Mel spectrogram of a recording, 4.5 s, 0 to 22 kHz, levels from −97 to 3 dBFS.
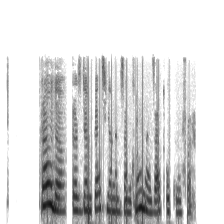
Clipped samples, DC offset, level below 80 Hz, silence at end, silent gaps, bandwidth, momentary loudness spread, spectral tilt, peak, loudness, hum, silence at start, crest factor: under 0.1%; under 0.1%; -50 dBFS; 0.65 s; 1.35-1.44 s; 8 kHz; 18 LU; -6 dB/octave; -2 dBFS; -16 LUFS; none; 0.8 s; 16 dB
